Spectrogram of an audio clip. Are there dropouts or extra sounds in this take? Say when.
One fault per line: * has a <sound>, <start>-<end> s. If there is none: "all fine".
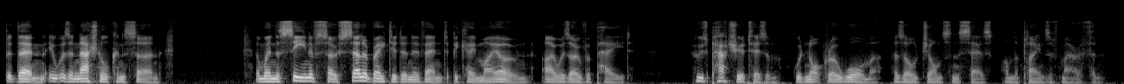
all fine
